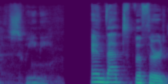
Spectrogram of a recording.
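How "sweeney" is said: Sweeney murmured much softer; soft aside; fond murmur. Real, not acted. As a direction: breathe the name Sweeney lovingly. Fond murmur after sigh.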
